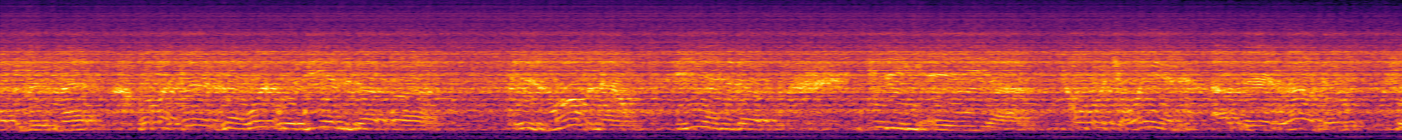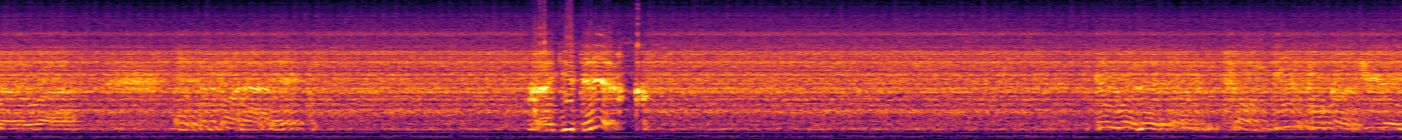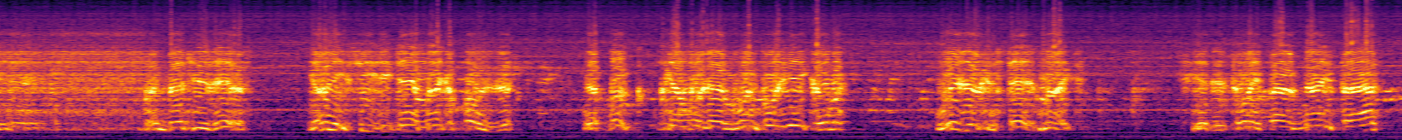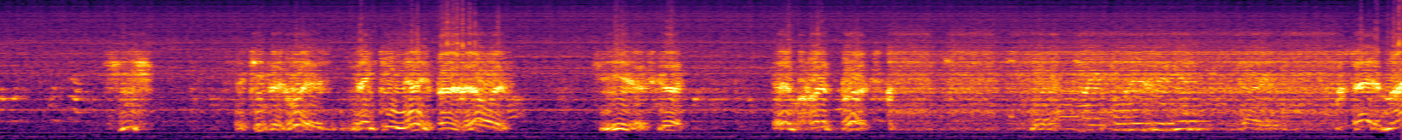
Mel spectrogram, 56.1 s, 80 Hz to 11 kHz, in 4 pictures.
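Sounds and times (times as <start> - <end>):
garbled voices over radio: 0.0 - 17.2, 19.3 - 20.6, 24.8 - 28.8, 29.4 - 47.4, 48.0 - 56.0
radio static hiss: 0.0 - 56.0.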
